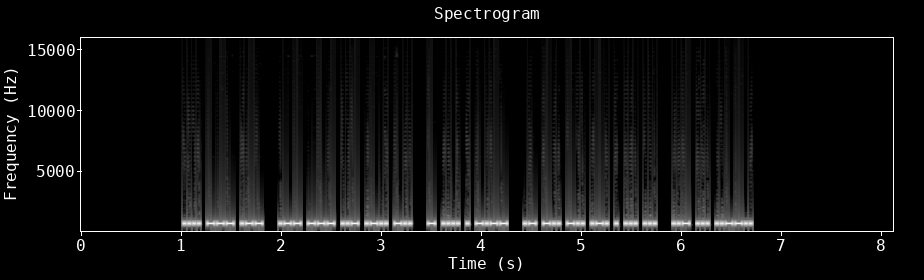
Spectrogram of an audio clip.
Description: Morse code, heard as a keyed tone, about 47 wpm, 700 Hz. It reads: HOW WOULD THEY ADDRESS US?
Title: Sentences from Top 1000 Words - Review Part 6 - 50wpm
